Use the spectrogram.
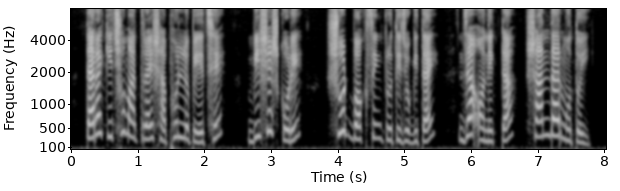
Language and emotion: Bengali, neutral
